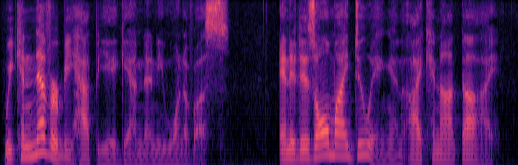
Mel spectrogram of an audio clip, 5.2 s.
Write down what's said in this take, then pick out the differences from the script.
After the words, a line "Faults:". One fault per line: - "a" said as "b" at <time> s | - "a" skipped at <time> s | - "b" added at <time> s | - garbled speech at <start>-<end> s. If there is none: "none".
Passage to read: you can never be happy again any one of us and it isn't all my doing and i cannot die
we can never be happy again any one of us and it is all my doing and i cannot die
Faults:
- "you" said as "we" at 0.0 s
- "isn't" said as "is" at 3.0 s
